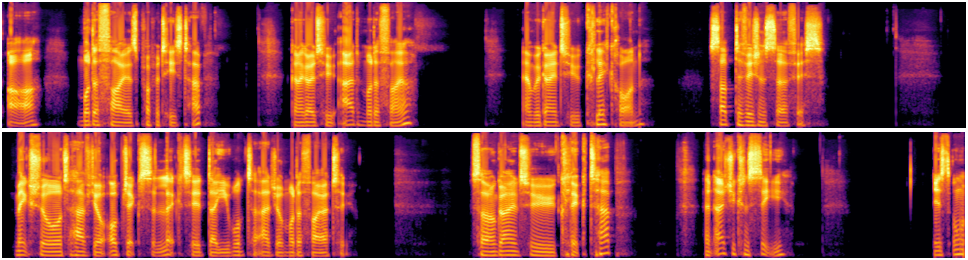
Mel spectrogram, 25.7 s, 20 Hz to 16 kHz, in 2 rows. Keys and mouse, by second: 2.9-12.0 drag, 20.8 Tab, 24.1-25.6 middle drag.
